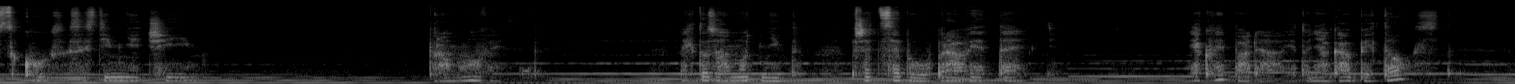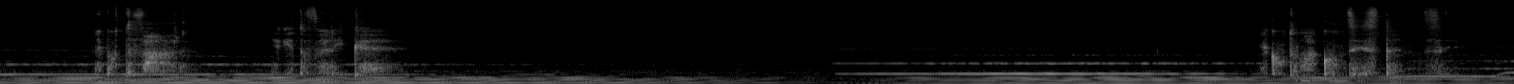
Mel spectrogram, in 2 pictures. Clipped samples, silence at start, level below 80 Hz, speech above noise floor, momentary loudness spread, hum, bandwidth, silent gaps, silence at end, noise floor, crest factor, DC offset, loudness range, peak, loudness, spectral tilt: under 0.1%; 0 s; -54 dBFS; 24 dB; 16 LU; none; 16 kHz; none; 0 s; -61 dBFS; 28 dB; under 0.1%; 16 LU; -12 dBFS; -39 LUFS; -3.5 dB/octave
